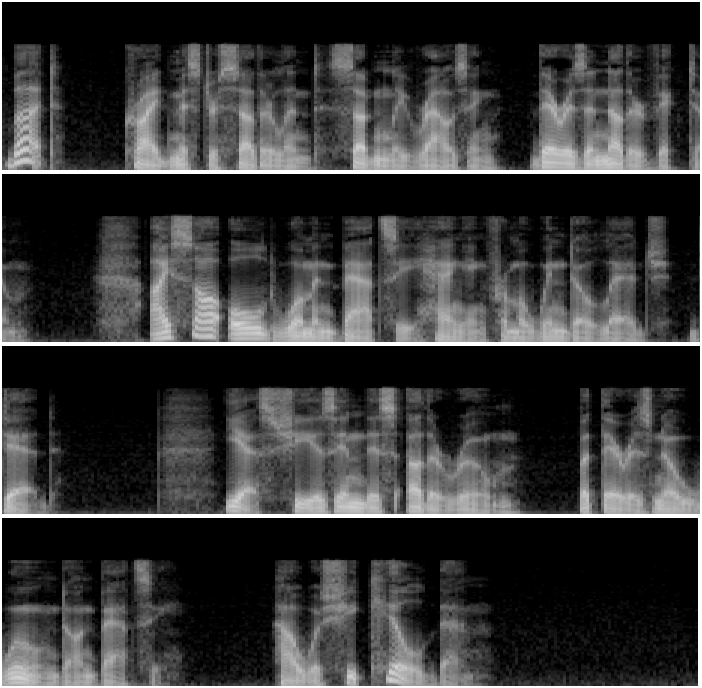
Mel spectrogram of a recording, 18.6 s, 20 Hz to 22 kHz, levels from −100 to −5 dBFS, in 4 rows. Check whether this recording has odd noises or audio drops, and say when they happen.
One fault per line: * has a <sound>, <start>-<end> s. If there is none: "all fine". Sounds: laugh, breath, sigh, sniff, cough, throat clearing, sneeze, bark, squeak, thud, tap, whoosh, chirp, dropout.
all fine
